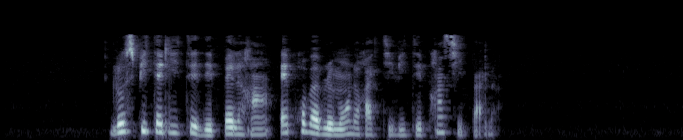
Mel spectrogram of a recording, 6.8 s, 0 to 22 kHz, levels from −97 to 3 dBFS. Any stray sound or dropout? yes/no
no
